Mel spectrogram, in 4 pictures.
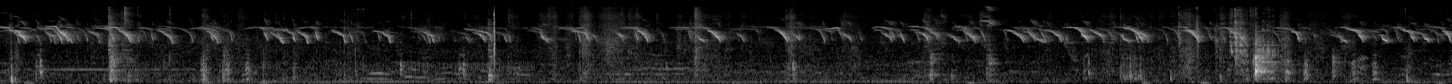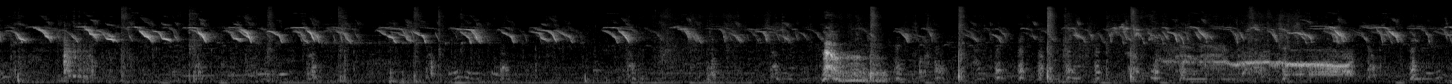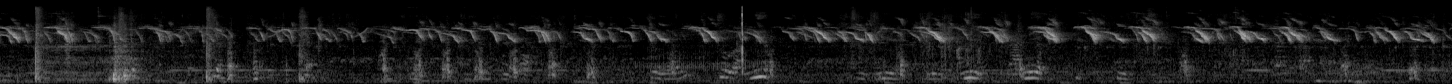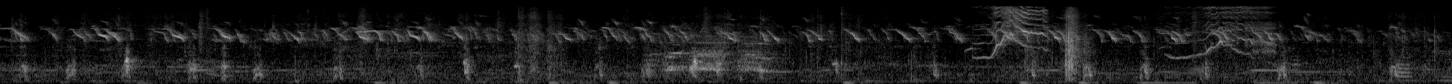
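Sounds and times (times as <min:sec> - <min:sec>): chick chirping: 0:00.0 - 0:58.0
shrill rising squeal: 0:53.2 - 0:54.2, 0:55.2 - 0:56.4.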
